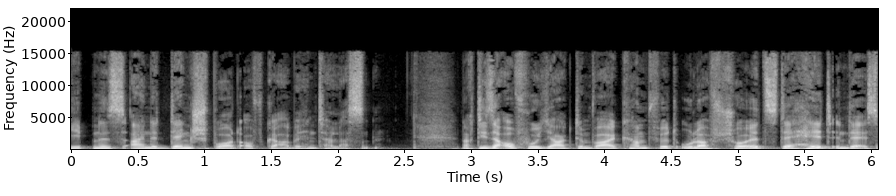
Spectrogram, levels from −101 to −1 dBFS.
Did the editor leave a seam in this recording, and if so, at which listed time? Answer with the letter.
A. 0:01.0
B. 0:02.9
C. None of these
B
